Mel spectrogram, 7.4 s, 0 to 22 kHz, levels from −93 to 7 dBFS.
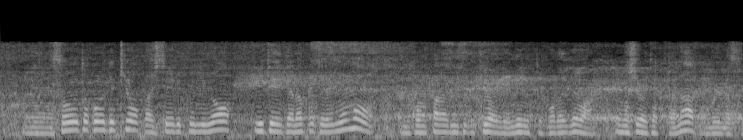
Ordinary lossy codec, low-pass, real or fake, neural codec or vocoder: AAC, 32 kbps; 7.2 kHz; fake; codec, 16 kHz, 4 kbps, FunCodec, trained on Chinese and English, 50 frames a second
